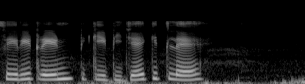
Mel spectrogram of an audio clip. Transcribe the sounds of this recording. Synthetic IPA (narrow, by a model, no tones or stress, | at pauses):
seɾiːʈɾenʈikeʈit͡ɕekit̪le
